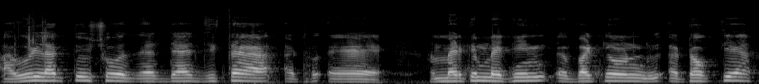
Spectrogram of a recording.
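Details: Adult male with ataxia affecting speech, balance, posture and gait, with walking and speaking problems developing gradually over years; a neurologist describes it as scanning speech; ataxic dysarthria.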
